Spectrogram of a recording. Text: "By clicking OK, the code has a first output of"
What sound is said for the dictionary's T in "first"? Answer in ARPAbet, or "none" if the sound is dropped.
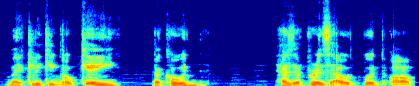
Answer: none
